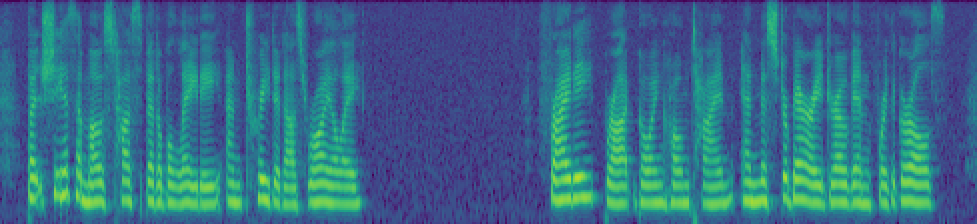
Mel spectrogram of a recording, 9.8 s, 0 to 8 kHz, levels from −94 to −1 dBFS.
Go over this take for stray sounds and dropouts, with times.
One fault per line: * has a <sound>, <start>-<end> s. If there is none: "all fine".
all fine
